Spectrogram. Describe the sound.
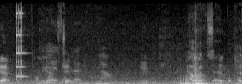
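Glasses clink together once in a short, bright toast near the start, close and clear, while people keep talking in the background throughout.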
